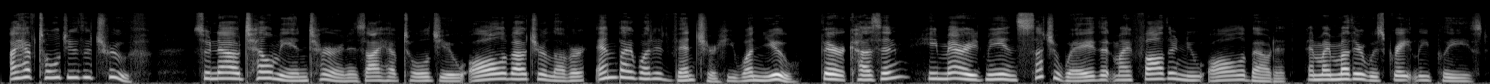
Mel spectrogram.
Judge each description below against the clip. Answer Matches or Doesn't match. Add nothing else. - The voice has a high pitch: Matches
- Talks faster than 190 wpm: Matches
